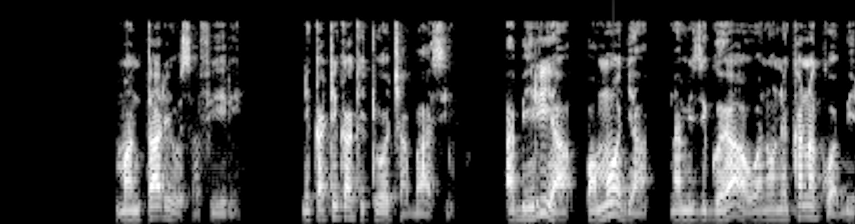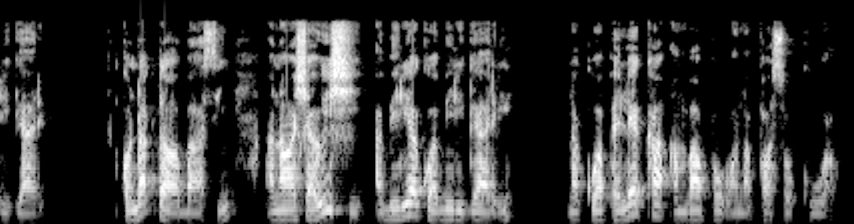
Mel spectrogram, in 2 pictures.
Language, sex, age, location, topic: Swahili, male, 18-24, Nairobi, government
